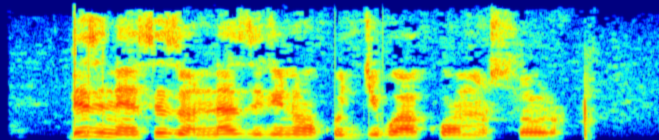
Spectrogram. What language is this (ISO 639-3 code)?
lug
